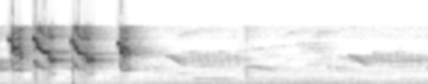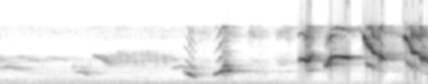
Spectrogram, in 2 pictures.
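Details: Oriental magpie-robin song to make caged birds sing back: brief bursts of sharp chattering whistles at the start and end, separated by faint scattered notes and quiet.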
